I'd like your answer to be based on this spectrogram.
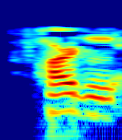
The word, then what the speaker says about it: Hardin: Harden, H-A-R-D-I-N. – D-I-N, got it. And Andrew, you spell it A-N-D-R-E-W, right? – Yep.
